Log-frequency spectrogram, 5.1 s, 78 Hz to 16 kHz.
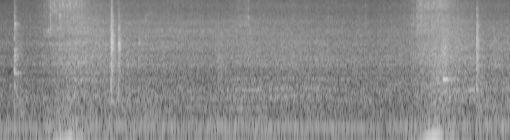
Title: Hummer H3 clunking sound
